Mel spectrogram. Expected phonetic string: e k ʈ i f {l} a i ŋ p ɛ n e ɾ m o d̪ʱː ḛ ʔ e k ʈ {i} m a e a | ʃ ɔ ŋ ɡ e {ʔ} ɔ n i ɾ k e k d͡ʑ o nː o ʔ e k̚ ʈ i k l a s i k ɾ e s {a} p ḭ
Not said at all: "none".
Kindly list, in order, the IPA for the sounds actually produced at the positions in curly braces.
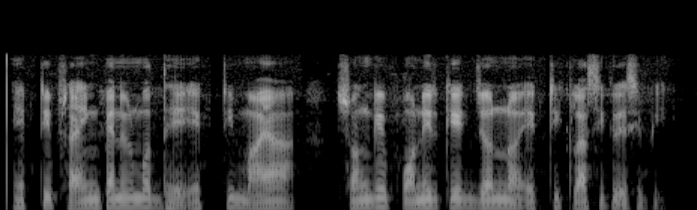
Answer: ɾ, i, p, i

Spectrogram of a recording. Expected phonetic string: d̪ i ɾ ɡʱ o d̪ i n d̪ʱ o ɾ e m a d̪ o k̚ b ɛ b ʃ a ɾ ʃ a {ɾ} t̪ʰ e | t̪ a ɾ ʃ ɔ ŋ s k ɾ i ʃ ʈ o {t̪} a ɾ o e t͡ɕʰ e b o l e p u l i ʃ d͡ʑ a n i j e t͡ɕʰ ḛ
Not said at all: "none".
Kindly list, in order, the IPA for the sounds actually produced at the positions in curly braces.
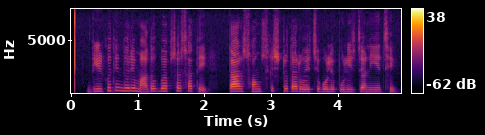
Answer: none, t̪

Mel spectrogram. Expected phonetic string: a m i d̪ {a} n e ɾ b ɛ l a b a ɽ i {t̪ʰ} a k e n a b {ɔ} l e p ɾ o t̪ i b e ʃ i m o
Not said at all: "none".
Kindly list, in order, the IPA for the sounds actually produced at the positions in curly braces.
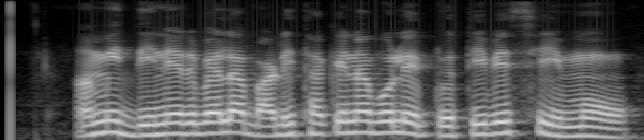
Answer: i, t̪ʰ, o

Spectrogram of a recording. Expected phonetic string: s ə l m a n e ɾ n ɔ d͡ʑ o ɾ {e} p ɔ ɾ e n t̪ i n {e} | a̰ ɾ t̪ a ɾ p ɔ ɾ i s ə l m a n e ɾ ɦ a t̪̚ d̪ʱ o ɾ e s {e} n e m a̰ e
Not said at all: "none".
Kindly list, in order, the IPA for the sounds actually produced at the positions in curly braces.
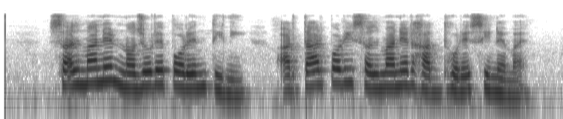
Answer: e, i, i

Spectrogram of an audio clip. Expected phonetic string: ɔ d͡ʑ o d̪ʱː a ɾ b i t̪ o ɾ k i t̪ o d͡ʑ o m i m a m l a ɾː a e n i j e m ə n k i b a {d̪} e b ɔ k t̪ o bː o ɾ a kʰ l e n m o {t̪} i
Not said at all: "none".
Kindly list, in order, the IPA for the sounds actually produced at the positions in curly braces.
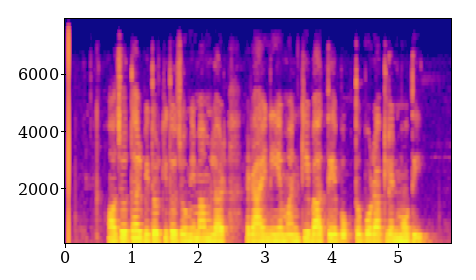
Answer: t̪, d̪

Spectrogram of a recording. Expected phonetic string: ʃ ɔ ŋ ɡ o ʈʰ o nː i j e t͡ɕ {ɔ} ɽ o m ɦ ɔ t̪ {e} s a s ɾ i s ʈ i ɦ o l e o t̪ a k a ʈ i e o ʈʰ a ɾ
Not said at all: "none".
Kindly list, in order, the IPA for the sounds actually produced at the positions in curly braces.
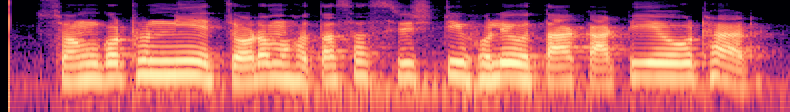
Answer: ɔ, a

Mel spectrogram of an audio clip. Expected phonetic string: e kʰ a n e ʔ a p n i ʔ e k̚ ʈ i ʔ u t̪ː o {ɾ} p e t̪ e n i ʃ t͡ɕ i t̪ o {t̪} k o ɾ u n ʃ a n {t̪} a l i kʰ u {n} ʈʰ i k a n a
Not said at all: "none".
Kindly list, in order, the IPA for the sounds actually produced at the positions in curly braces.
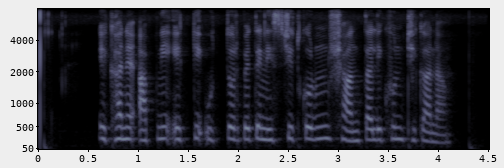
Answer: ɾ, none, t̪, n

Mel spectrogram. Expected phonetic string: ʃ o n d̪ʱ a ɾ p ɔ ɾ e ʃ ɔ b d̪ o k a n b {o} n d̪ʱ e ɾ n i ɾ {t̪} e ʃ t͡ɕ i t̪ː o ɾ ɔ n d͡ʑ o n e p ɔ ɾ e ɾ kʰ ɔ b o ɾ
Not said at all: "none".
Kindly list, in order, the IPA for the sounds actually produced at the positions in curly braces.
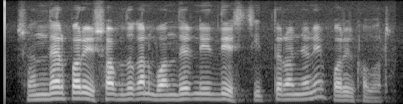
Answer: ɔ, d̪

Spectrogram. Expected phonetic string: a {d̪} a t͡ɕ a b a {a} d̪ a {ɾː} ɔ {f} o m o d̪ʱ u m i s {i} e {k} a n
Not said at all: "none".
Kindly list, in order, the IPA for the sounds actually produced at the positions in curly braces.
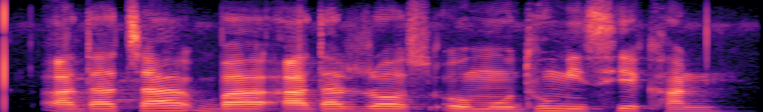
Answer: d̪, a, ɾː, s, i, kʰ

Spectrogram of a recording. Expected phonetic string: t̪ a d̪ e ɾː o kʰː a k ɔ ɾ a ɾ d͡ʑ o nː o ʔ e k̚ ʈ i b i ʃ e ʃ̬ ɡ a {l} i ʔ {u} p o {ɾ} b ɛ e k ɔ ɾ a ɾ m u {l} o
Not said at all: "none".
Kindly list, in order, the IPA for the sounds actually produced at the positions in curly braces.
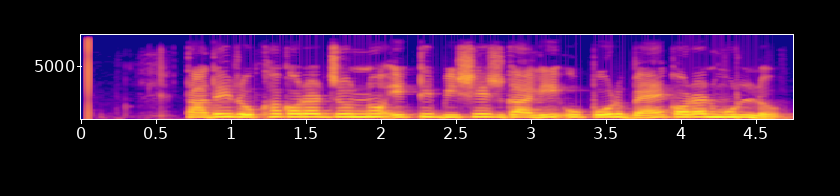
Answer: l, u, ɾ, lː

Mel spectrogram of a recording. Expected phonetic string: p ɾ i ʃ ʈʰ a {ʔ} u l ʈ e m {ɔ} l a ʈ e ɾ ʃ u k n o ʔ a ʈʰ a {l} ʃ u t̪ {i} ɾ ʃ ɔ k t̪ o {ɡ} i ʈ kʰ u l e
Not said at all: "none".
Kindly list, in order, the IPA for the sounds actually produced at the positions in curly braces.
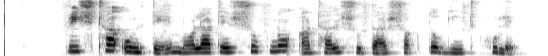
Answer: ʔ, ɔ, l, a, ɡ

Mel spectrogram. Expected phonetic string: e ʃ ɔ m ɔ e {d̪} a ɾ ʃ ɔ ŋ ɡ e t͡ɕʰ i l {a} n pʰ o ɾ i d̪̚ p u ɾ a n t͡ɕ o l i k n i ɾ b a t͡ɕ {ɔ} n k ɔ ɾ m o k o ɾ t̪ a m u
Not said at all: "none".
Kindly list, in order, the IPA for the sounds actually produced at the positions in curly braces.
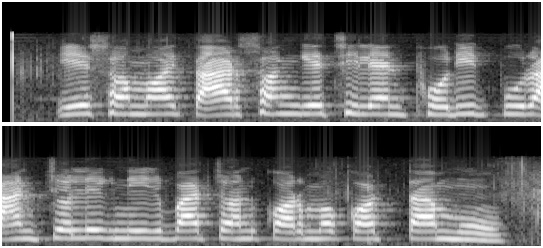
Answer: t̪, e, o

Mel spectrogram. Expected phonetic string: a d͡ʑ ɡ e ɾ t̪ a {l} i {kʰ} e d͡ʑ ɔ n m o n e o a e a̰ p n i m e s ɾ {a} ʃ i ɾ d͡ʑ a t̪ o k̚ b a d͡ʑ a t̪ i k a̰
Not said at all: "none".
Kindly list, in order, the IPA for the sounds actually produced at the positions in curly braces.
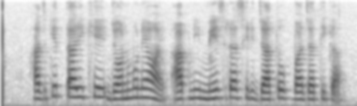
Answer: ɾ, kʰ, a

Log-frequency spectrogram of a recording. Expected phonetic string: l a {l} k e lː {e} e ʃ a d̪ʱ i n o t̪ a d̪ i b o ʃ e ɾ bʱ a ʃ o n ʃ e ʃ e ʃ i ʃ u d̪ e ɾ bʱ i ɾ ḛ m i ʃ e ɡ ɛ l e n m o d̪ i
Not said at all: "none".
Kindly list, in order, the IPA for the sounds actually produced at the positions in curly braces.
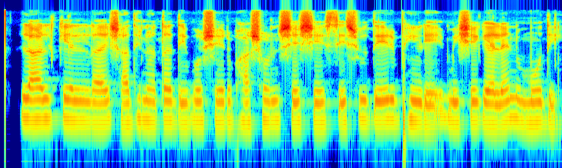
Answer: l, a

